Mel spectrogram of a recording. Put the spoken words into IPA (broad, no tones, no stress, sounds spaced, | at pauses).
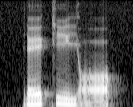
ɾ e k i j ɔ̰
